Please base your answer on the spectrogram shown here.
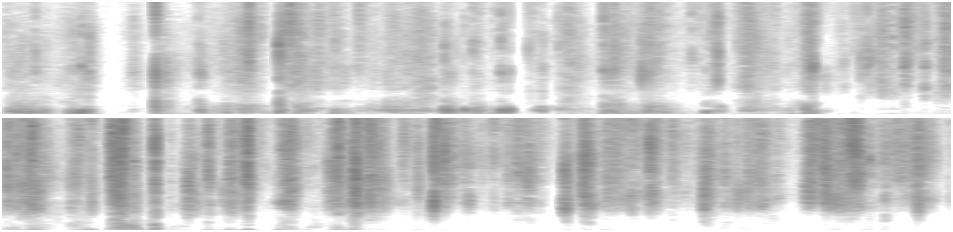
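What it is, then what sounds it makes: Foam microphone windscreen. Long nails of both hands scratch and tap the tops of two black foam windscreens on upright microphones. The result is a close, dense crackle of rough scratching and soft muffled thumps with a low, rumbly body. Brighter, crisp scratches come in toward the end.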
